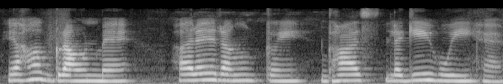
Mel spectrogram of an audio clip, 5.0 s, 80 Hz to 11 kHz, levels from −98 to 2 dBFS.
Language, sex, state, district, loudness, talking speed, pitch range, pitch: Hindi, female, Madhya Pradesh, Bhopal, -19 LUFS, 105 wpm, 210-235 Hz, 225 Hz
